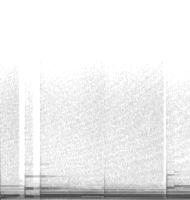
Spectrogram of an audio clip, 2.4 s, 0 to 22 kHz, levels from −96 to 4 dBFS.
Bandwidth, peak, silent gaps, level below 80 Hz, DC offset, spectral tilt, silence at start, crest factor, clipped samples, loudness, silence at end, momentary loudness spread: 3 kHz; -16 dBFS; none; -86 dBFS; under 0.1%; -8.5 dB/octave; 0 s; 12 dB; under 0.1%; -27 LUFS; 0 s; 3 LU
